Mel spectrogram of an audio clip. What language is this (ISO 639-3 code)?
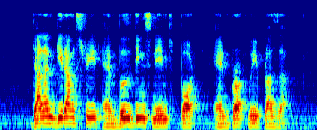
eng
